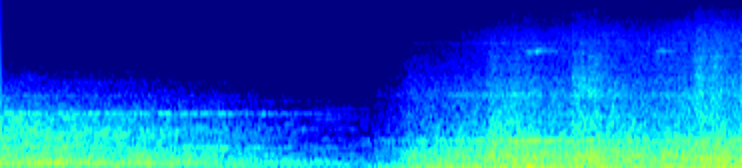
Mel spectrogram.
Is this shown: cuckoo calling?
no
